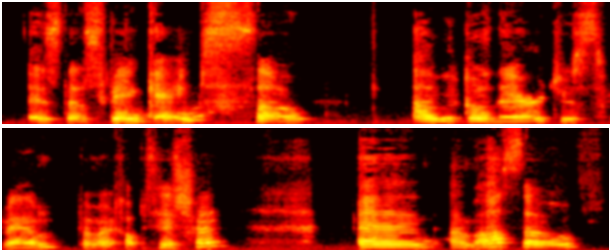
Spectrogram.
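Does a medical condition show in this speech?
Yes: Down syndrome; present from birth, lifelong; age 24.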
